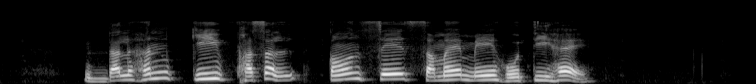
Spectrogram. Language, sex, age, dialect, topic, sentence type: Hindi, male, 18-24, Garhwali, agriculture, question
